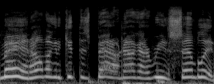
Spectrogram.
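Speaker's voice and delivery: put-on very high, funny-sounding, rushed, mad griping rant. Retelling a kid finding his bed in the basement, mimicking Cheddar fast and mad. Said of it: "he kind of talked funny".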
